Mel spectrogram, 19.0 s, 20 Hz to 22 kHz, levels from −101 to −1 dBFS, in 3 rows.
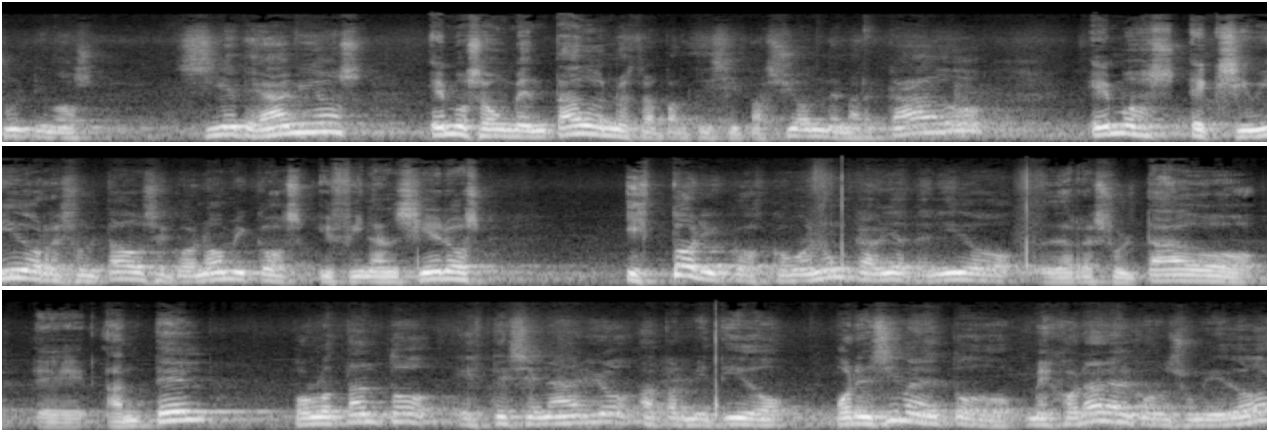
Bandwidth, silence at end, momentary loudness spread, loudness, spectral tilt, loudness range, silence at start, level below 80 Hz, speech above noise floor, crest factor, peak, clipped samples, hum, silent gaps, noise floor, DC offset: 13 kHz; 0 s; 11 LU; -16 LUFS; -7 dB/octave; 2 LU; 0 s; -56 dBFS; 24 dB; 14 dB; -2 dBFS; under 0.1%; none; none; -39 dBFS; under 0.1%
